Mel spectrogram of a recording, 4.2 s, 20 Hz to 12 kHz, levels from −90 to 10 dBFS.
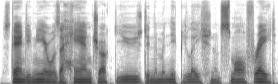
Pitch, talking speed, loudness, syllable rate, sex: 100 Hz, 185 wpm, -19 LUFS, 4.5 syllables/s, male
